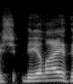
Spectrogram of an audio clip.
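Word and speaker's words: Alioth: Aliath, like Goliath. – That's it. The Aliath shows up and tries. By the way, the Aliath is from the comics.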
